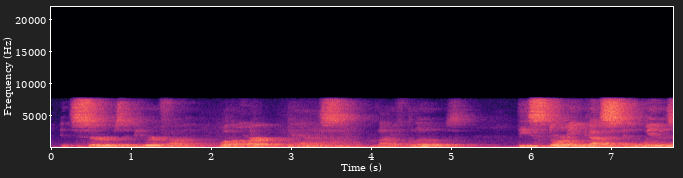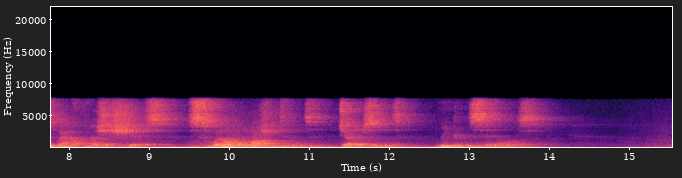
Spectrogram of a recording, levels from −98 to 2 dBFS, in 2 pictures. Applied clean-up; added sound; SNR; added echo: none; Motorcycle; 15 dB; reverberation time 1.2 s.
